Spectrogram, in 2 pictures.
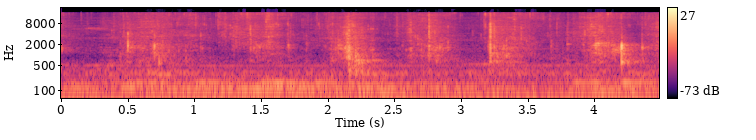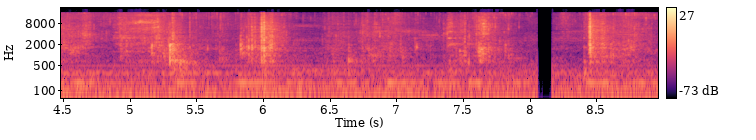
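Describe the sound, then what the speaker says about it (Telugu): Chicken dum biryani gets stirred through its masalas in a pot, with repeated scraping and sloshing strokes over a faint steady sizzle, close and rhythmic. "ఇప్పుడు మసాలాలన్నీ బిర్యానీకి పట్టేటట్టు కలుపుకుందాం."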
